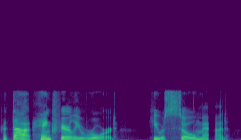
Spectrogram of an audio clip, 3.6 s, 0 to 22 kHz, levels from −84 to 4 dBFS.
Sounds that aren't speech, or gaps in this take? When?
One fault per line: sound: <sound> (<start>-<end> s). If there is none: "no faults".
sound: dropout (3.1-3.2 s)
